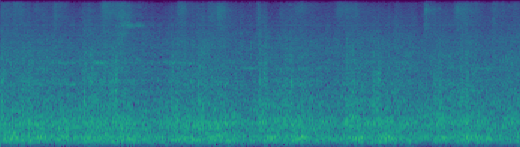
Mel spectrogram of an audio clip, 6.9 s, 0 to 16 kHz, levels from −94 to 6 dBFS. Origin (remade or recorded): remade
